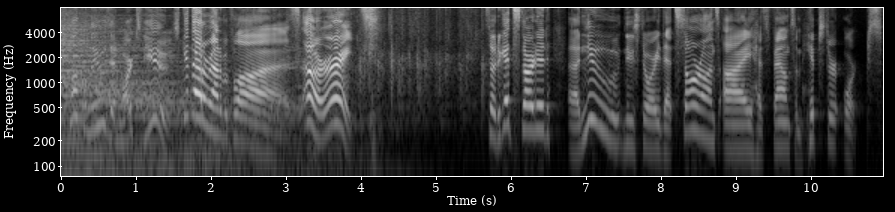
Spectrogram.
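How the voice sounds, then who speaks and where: A man's high-pitched voice at a fairly slow pace, upbeat and playful in tone, with very wide pitch swings and music in the background. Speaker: comedy show host. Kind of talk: live stand-up comedy monologue. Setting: live venue with audience. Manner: upbeat, playful.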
